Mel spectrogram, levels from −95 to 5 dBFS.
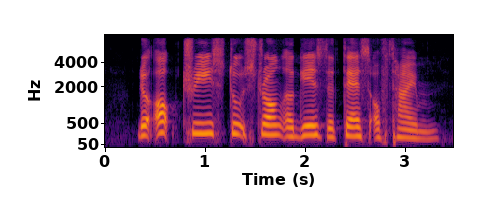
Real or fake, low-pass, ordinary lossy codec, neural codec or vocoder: fake; 7.2 kHz; none; codec, 16 kHz, 4.8 kbps, FACodec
